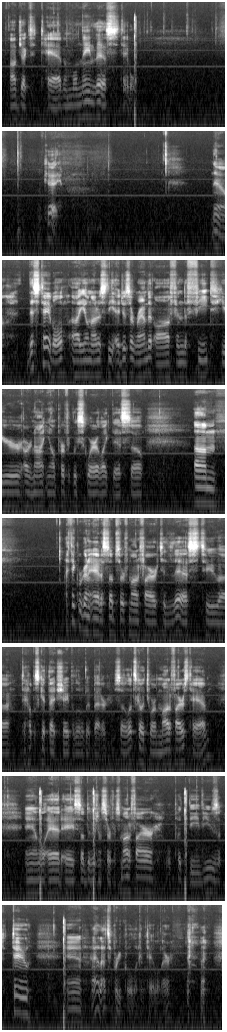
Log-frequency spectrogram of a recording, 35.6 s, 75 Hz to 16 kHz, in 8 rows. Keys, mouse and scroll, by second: 2.6 click, 18.2-19.9 middle drag, 27.4-30.3 drag, 32.4 click, 34.0-35.6 middle drag.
